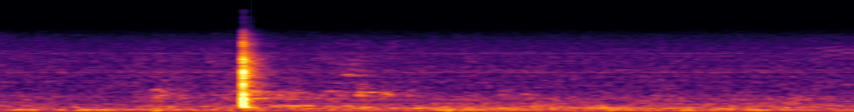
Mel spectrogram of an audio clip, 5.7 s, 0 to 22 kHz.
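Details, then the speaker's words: Jinbei Delicacy II Gen 1 studio flash, repaired after it would not fire following amateur disassembly, tested at full power: one sharp crack as it fires, then a faint high recharge whine. Flash is working normally. "memang dia karakternya begini Om ya mantap om suaranya Om bisa didengarkan"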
